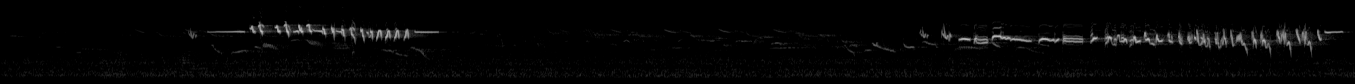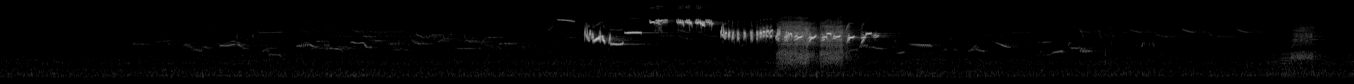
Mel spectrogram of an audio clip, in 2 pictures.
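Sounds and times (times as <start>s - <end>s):
European robin singing: 1.9s - 4.4s, 8.5s - 13.5s, 18.1s - 22.7s.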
